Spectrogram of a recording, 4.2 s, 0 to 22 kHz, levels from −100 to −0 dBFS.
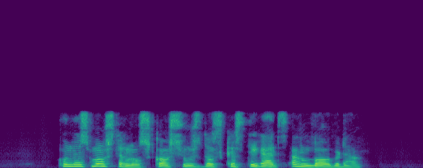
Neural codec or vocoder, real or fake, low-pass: codec, 16 kHz, 4 kbps, FreqCodec, smaller model; fake; 7.2 kHz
